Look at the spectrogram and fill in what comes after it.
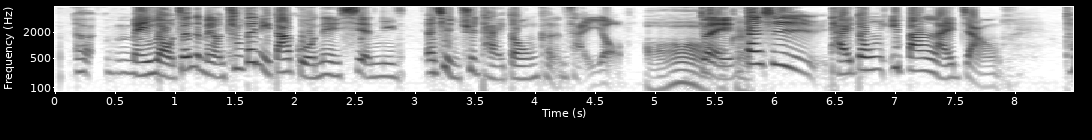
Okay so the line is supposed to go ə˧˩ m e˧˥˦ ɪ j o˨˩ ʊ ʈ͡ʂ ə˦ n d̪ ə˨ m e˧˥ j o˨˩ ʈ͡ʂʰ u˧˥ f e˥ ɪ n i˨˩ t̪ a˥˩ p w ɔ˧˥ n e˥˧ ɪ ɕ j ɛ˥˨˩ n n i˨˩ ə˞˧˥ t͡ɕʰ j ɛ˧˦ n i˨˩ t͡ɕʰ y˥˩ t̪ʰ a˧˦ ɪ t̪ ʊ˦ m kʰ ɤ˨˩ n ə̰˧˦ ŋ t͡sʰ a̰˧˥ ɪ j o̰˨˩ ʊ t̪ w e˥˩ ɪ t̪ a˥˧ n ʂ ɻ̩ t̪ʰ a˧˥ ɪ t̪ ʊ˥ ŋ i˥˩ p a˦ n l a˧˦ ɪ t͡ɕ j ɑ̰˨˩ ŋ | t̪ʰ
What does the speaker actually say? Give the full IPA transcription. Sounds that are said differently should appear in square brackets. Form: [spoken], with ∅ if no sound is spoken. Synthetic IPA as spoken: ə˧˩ m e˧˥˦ ɪ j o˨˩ ʊ ʈ͡ʂ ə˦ n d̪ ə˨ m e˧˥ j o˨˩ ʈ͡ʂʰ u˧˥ f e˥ ɪ n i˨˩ t̪ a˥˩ [k] w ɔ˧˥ n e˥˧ ɪ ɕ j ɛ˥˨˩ n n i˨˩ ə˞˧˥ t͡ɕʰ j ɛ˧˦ n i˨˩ t͡ɕʰ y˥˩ t̪ʰ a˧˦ ɪ t̪ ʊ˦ [ŋ] kʰ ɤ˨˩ n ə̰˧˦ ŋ t͡sʰ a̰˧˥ ɪ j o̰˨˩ ʊ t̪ w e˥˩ ɪ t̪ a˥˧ n ʂ ɻ̩ t̪ʰ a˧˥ ɪ t̪ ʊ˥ ŋ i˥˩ p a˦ n l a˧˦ ɪ t͡ɕ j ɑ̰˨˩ ŋ | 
